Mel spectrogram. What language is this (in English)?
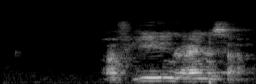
Kabyle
